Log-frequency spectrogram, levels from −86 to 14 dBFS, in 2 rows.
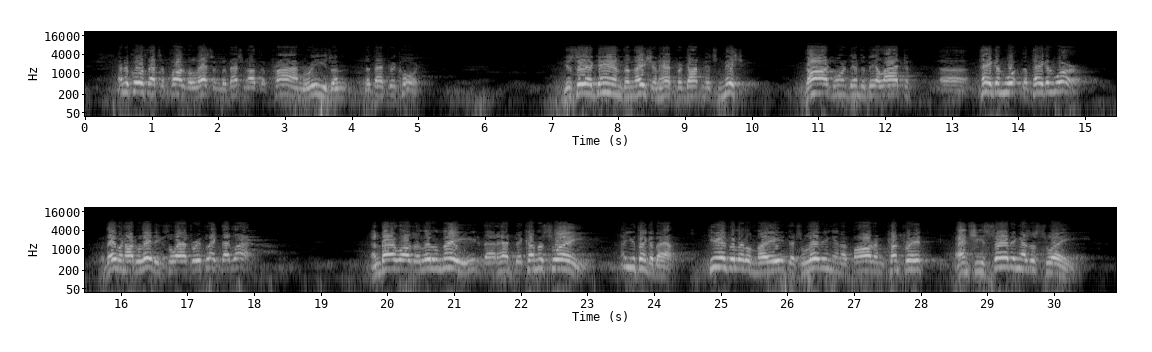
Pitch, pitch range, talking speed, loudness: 215 Hz, 185-240 Hz, 165 wpm, -21 LUFS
